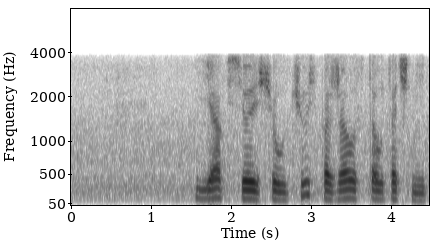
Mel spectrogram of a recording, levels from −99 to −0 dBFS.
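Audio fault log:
No faults were found in this speech clip. The Speex path is audible as a telephone-style band from about 150 Hz to 3.7 kHz with nothing above about 3.8 kHz, and its light coding texture fits a rate near 15 kbps.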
